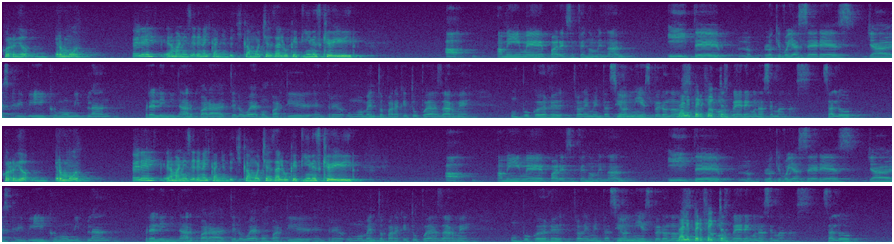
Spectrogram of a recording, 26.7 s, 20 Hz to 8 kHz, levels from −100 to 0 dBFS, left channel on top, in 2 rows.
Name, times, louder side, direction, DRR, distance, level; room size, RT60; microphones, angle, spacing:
voice 1, 0.0-1.2 2.0-5.3 23.5-24.2, right 2 dB, 35° right, 8 dB, 0.8 m, -28 dB
voice 2, 6.6-7.1 7.4-9.4 10.0-15.0 15.5-20.4 21.0-23.7 23.9-26.1, left 1 dB, 20° left, 5 dB, 1.8 m, -44 dB
26.0 x 11.5 x 9.0 m, 0.83 s
head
